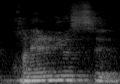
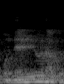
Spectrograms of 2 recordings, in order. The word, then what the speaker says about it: 코넬리우스: 코넬리우스, 우리 한글에는 고넬료라고 되어 있지만 영어로는 코넬리우스라고 발음을 합니다.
